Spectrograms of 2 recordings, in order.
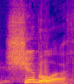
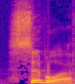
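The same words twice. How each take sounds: First: "Shibboleth" with an opening sh sound; correct sh pronunciation. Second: "Sibboleth" with a plain s at the start; mispronounced, s for sh. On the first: Shown as a demonstration. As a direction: say "Shibboleth" starting with a clear sh, as in ship. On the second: Retold or imitated. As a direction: say "Sibboleth" with s as in sip, the sh sound missing. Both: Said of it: "he could not pronounce it right".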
